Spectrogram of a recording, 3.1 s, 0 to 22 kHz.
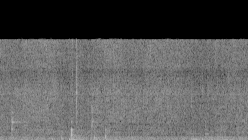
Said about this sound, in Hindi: हलाते जुलाते जाएंगे, और 2-3 मिनट हम इसको जो है ऐसे ही पकाते जाएंगे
